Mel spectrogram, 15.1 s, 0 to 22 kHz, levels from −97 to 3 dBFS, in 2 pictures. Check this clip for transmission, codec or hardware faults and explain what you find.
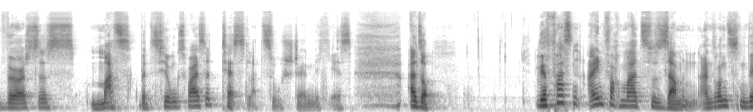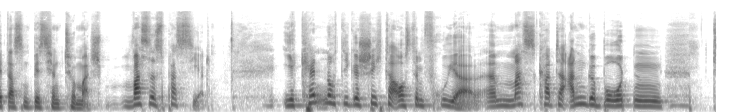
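One fault: a cut-off end at 14.69 s. The final buffers were never written out, so the speech stops mid-sound and drops straight to digital silence without any natural decay.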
